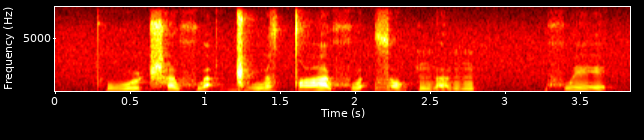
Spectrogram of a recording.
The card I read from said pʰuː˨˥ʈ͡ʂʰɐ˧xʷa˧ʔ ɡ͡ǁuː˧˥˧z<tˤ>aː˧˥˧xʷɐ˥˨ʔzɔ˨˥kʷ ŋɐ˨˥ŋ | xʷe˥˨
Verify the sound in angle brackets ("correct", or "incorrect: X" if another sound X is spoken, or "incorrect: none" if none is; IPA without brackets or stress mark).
correct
